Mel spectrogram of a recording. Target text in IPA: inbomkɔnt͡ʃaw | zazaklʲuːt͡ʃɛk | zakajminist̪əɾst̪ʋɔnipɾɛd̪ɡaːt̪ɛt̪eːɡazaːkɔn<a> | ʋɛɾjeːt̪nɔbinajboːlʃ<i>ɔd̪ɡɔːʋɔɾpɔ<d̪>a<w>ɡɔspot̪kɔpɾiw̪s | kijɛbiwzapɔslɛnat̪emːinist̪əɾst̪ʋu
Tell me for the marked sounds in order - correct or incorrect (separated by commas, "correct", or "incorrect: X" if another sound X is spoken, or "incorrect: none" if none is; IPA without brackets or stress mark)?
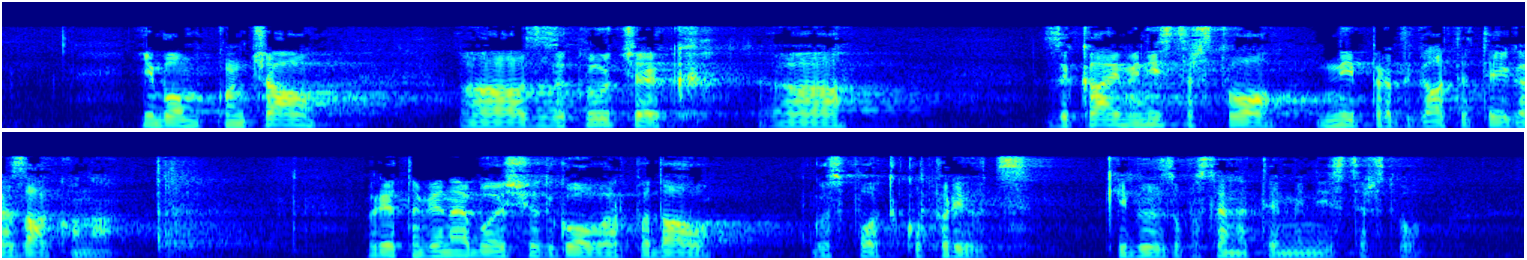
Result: correct, correct, correct, correct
